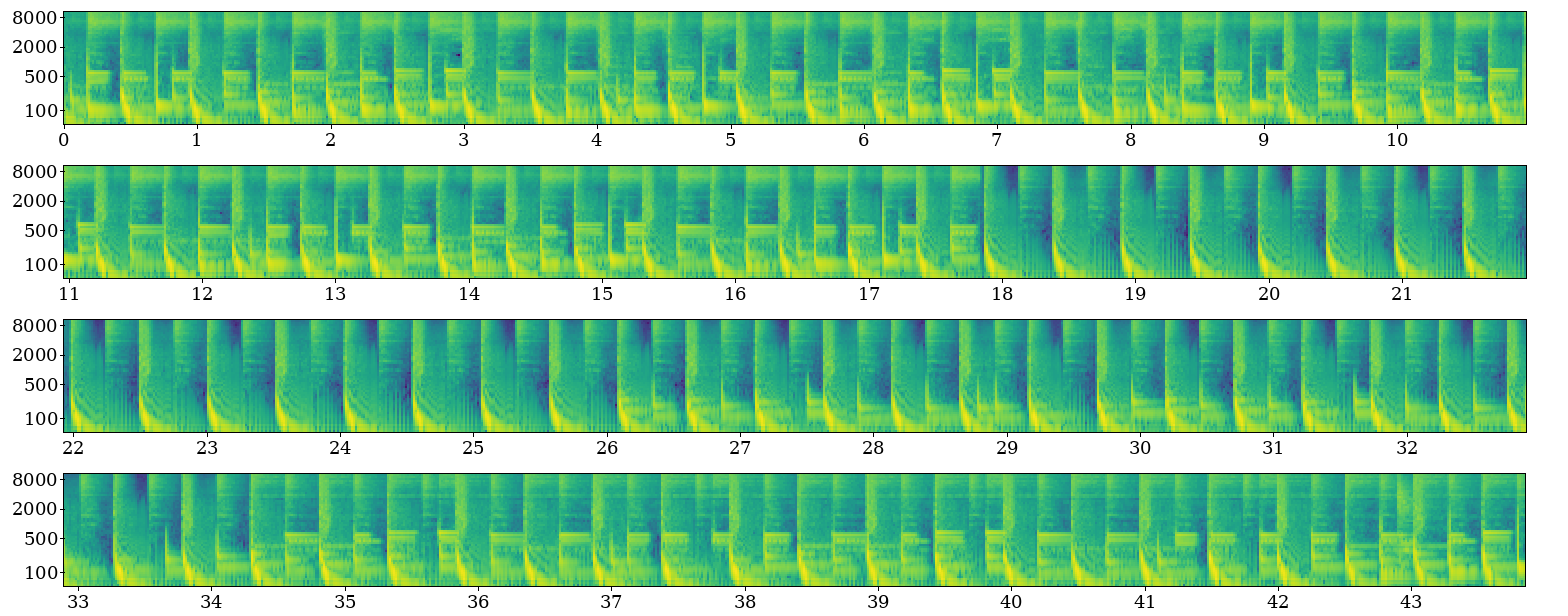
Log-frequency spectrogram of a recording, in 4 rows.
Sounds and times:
Trance music: 0.0 - 17.9, 34.3 - 43.8
Electronica: 0.0 - 18.0, 33.2 - 43.8
Techno: 0.0 - 43.8.

